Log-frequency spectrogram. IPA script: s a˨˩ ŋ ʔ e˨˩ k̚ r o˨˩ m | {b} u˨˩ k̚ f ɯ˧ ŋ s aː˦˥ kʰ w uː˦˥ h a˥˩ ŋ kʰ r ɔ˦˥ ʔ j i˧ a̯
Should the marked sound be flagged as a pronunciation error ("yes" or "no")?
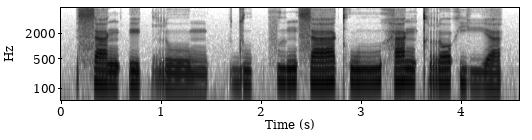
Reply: yes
